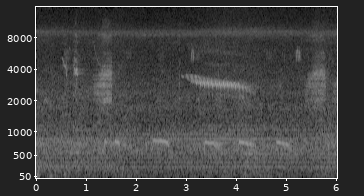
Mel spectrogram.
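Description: Faint bird calls: a row of short low notes about once a second, with a buzzy trill falling in pitch about three seconds in and a few brief high chirps.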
